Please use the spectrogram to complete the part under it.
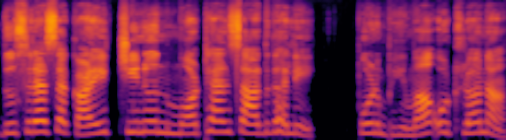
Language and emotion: Goan Konkani, neutral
